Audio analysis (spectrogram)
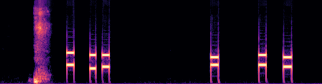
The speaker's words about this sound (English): Six, eight, three, one. Now you know the last four numbers of Sousa's phone.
